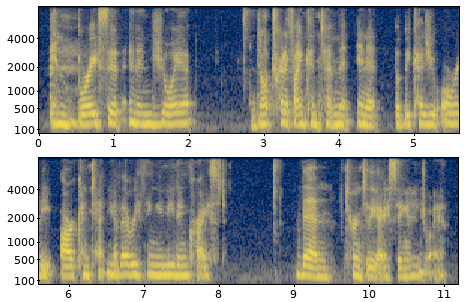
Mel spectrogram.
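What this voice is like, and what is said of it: Choked-up emotional voice. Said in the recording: “getting emotional thinking about it ... Getting a little choked up.”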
